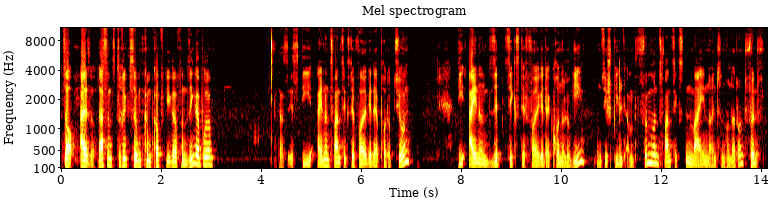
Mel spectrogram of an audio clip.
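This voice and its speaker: A man's voice: lowish voice, very animated, a little slow, a little mellow. A man hosting a podcast in a casual, unscripted chat, often hesitating as he presents. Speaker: podcast host.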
